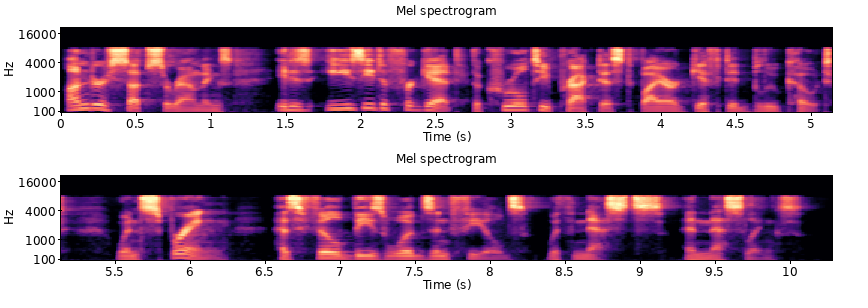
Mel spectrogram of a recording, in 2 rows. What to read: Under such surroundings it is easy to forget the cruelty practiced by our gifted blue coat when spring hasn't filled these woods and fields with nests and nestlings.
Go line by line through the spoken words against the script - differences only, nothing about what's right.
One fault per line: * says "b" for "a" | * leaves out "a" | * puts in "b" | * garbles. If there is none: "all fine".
* says "has" for "hasn't"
